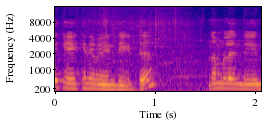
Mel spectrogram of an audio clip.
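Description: A woman's voice speaking, with a short pause about a second in.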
